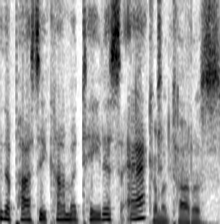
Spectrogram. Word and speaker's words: Comitatus: In about 140 years ago, there was a law passed, and I hope I pronounce this correctly, the Posse Comitatus Act. Comitatus, thank you.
